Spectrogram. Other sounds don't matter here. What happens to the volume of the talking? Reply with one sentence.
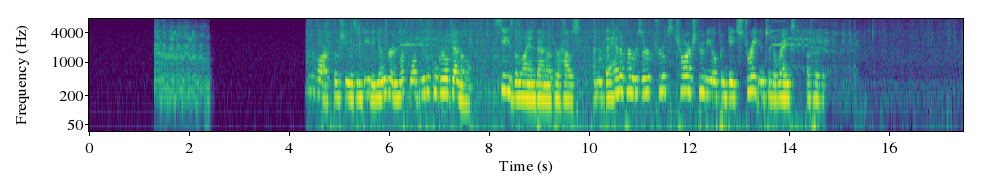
The volume of the talking stays about the same.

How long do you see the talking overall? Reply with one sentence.
The talking can be heard for 10 seconds in total.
